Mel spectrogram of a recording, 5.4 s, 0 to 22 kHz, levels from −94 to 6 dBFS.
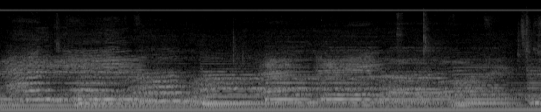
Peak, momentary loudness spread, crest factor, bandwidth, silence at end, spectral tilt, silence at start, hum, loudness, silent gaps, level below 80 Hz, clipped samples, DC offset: -28 dBFS; 4 LU; 14 dB; 16.5 kHz; 0 s; -6.5 dB/octave; 0 s; none; -43 LUFS; none; -52 dBFS; under 0.1%; under 0.1%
